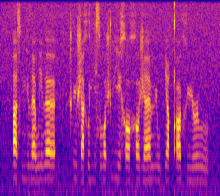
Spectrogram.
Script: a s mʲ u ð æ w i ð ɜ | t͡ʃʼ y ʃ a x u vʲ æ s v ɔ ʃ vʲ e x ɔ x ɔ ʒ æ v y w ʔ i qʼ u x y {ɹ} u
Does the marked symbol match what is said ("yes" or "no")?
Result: yes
